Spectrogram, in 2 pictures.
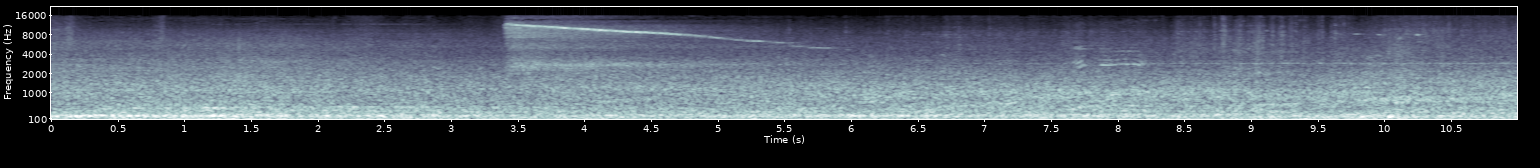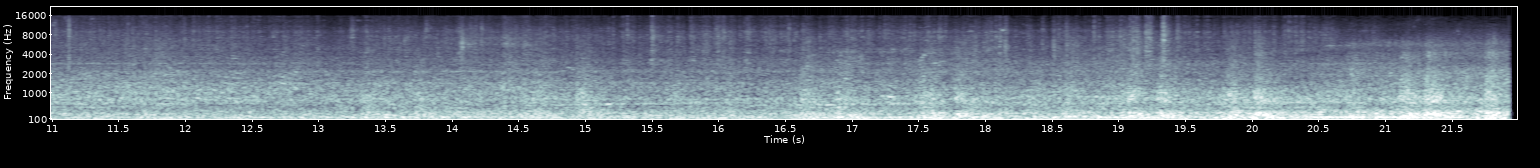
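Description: Busy railway station ambience: a steady low rumble and noise, with a brief high whine falling in pitch about three and a half seconds in.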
